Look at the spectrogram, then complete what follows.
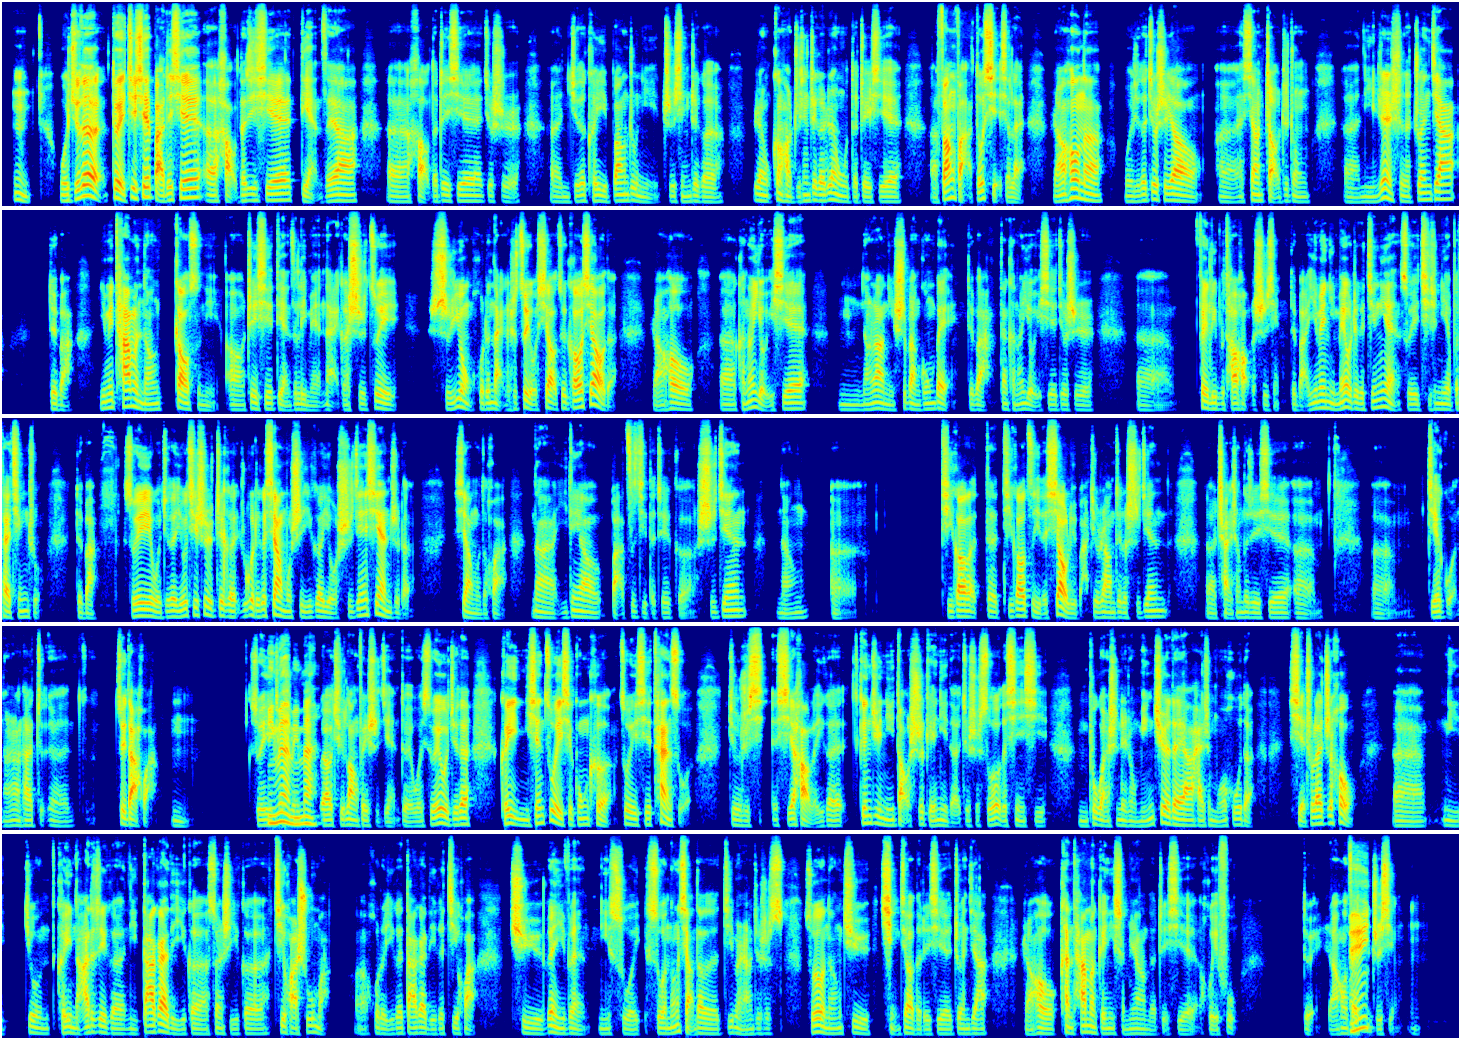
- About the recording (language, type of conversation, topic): Chinese, advice, 在资金有限的情况下，我该如何确定资源分配的优先级？
- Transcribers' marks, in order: none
